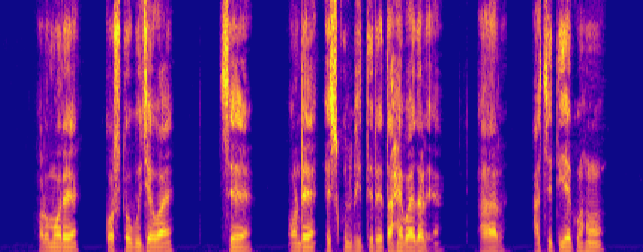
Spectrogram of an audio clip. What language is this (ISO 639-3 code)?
sat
